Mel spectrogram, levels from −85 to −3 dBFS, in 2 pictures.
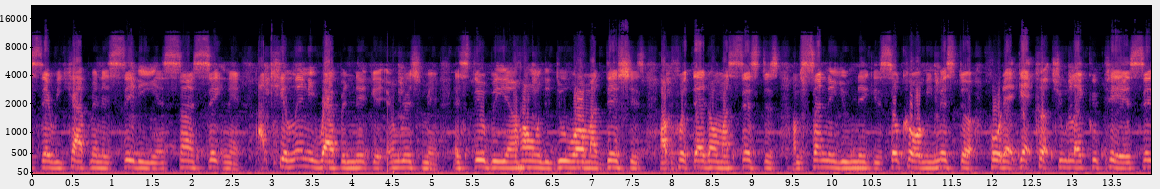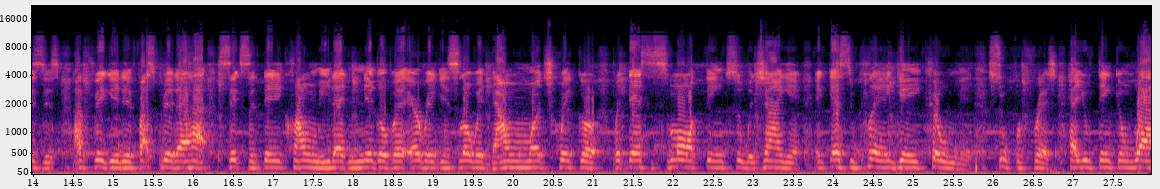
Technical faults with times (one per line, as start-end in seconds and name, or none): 4.44-4.54 loud pop
25.79-25.82 loud pop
